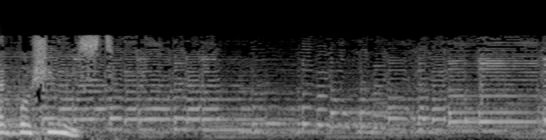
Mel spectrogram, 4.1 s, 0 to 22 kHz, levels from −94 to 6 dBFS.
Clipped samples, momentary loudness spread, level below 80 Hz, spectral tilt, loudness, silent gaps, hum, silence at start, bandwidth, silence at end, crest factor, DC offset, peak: under 0.1%; 15 LU; -60 dBFS; -4 dB/octave; -28 LUFS; none; none; 0 s; 8 kHz; 0 s; 16 dB; under 0.1%; -12 dBFS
